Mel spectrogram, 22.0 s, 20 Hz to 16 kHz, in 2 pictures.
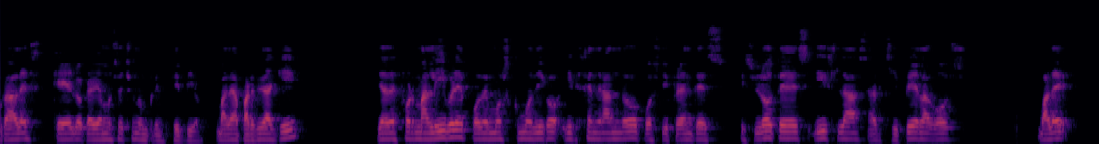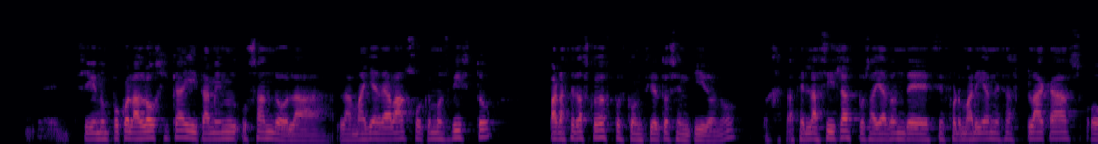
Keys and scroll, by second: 8.8 space, 10.3 ctrl+z, 11.0 ctrl+z, 12.8 ctrl+z, 13.0-16.8 typing, 17.4 ctrl+z, 17.8 space, 19.0 space, 20.1 e, 20.5 b.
